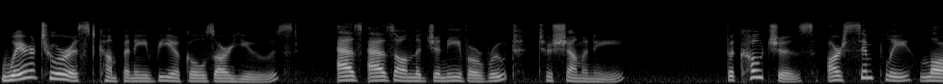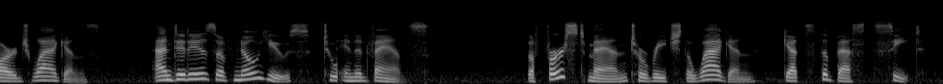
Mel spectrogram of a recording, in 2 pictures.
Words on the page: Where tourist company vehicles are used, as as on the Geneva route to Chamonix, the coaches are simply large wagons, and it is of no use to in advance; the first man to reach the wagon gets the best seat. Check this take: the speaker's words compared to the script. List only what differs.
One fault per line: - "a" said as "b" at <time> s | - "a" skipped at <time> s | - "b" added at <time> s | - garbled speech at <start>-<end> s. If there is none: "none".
none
